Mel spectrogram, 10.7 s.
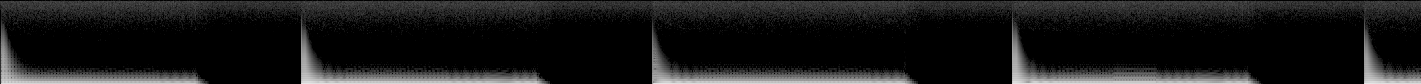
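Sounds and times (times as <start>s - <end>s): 
synth bass: 0.0s - 1.5s, 2.3s - 4.1s, 4.9s - 6.8s, 7.6s - 9.4s, 10.2s - 10.6s.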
